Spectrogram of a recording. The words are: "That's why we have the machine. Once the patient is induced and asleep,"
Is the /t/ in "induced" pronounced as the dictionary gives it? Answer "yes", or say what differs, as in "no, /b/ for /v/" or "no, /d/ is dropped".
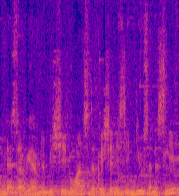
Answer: no, /t/ is dropped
